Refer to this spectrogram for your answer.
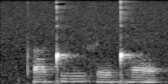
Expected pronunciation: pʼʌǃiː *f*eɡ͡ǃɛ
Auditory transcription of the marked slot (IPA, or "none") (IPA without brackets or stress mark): f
